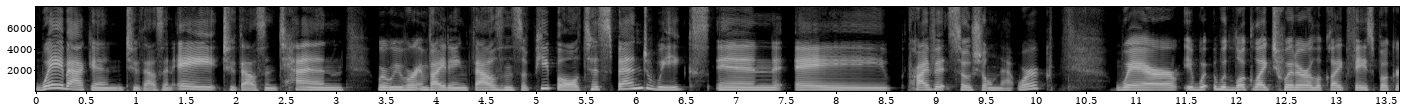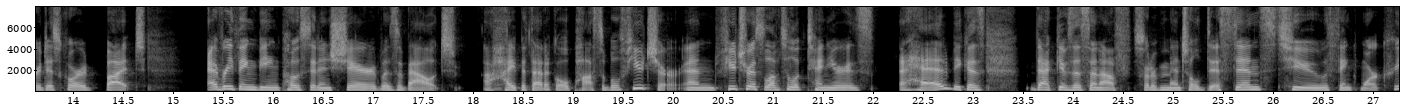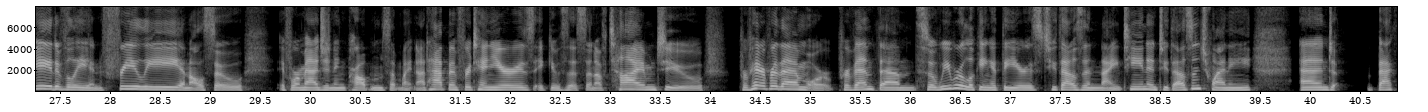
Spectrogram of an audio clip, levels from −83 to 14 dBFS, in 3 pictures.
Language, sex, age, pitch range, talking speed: English, female, 30-49, 175-205 Hz, 155 wpm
